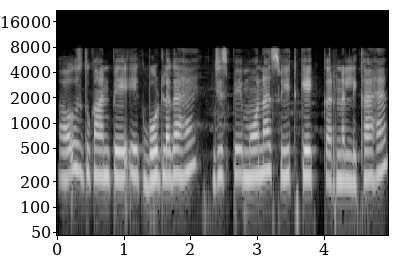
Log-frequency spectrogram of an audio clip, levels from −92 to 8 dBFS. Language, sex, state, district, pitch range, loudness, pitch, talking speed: Hindi, female, Bihar, Kaimur, 230-245 Hz, -17 LUFS, 235 Hz, 180 wpm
